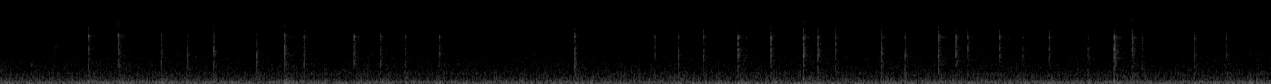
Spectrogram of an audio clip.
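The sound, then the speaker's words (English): Notes being written down make faint, light taps and clicks, many of them in an irregular patter over a steady low hum. “Maybe it's worth writing this down.”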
